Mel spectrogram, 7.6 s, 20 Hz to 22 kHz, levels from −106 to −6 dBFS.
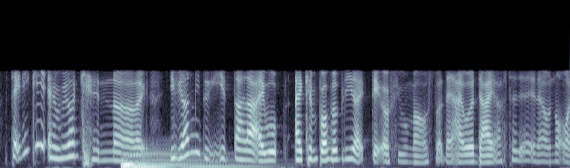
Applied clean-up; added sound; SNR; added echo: none; Bowed string instrument; 0 dB; none.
